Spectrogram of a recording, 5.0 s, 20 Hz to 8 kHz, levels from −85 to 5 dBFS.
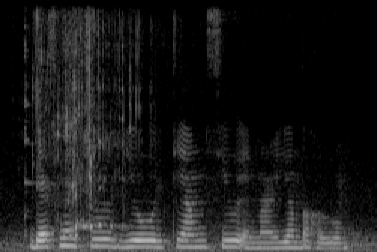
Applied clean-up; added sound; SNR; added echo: none; Liquid; 14 dB; none.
